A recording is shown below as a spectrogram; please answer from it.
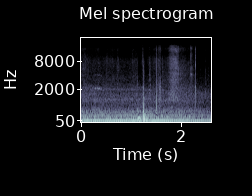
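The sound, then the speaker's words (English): A car driving back around past a temple, a steady engine and road rumble throughout with a brief knock in the middle. “I'm gonna drive back around to see the temple again.”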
